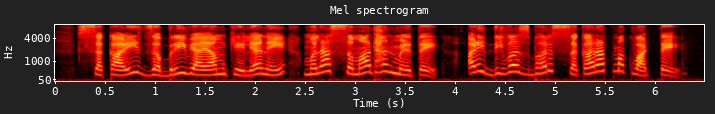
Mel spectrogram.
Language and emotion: Marathi, happy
